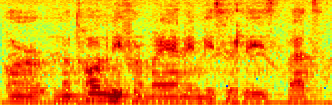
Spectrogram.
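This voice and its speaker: A man improvising in character during a game playthrough, speaking in a halting way and repeating words. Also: mid-range voice, steady tone. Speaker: gamer roleplaying his character. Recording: faint background noise.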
